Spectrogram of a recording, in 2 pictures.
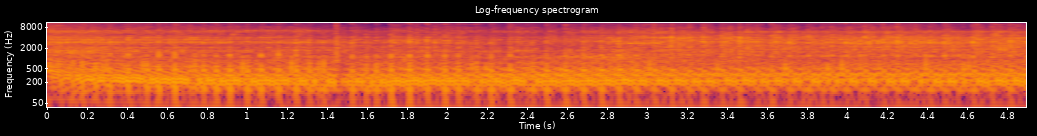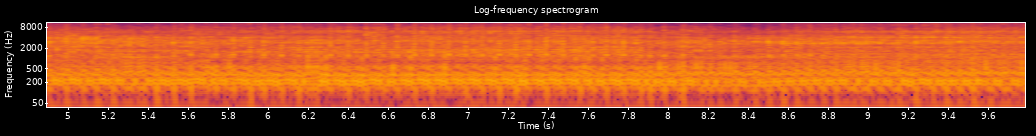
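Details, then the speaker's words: New Stihl MS170 chainsaw runs with a steady, even high-pitched two-stroke buzz, no misfires or surging: normal, healthy running. "it fired right up and cranks up one or two pools I mean it's a steel what you expect"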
